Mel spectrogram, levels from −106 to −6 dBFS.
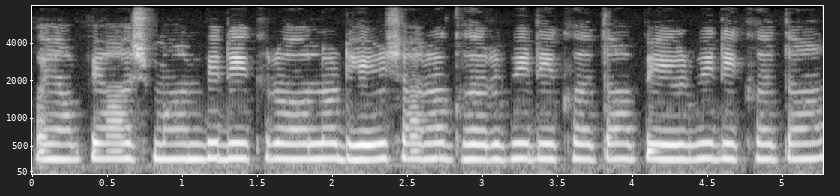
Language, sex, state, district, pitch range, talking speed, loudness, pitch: Bhojpuri, female, Uttar Pradesh, Gorakhpur, 270-275 Hz, 180 wpm, -14 LUFS, 275 Hz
